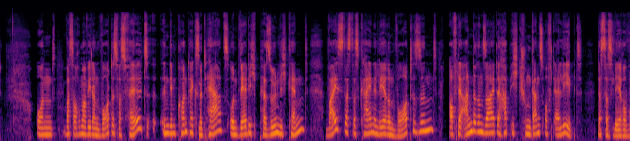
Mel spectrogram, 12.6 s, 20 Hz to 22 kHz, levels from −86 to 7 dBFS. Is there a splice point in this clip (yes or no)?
yes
